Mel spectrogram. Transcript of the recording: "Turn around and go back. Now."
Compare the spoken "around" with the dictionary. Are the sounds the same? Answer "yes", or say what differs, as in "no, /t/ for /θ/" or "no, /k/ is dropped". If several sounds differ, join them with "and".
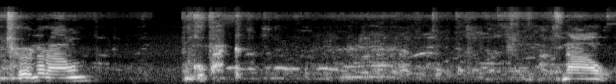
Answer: yes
